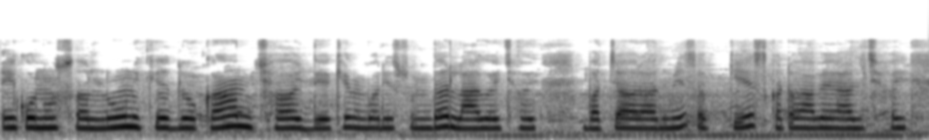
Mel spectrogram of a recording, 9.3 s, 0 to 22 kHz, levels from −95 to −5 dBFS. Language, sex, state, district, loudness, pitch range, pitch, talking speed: Maithili, female, Bihar, Samastipur, -16 LUFS, 245-260 Hz, 250 Hz, 130 wpm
